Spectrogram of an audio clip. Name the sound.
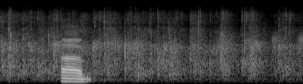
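audience applause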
